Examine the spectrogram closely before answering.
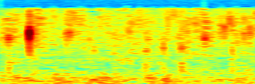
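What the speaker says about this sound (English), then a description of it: "heavy splats against the glass, like thrown pebbles" Heavy raindrops splatting against the window glass of an old station during a storm, a dense continuous patter with no voices.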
